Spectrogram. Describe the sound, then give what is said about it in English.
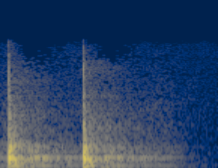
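Two heavy knocks on a door, about half a second apart, each a solid thud with a short resonant ring that fades to silence. No voices. “And he's banging on the door.”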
